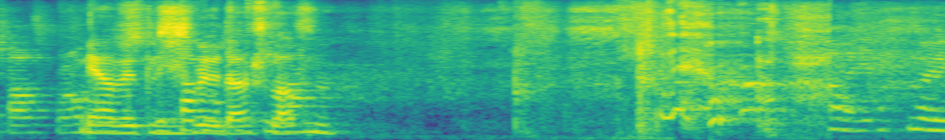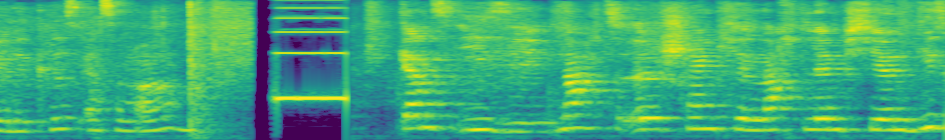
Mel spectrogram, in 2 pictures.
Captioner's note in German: gelächter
